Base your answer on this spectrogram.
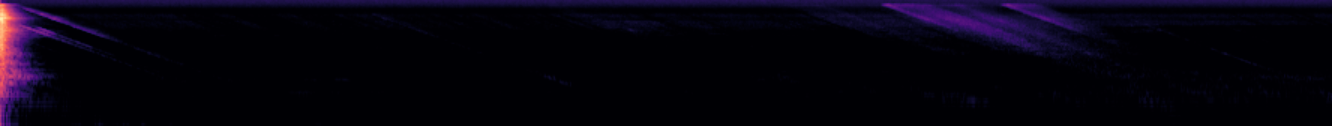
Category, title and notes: Sound effects > Other
Upstairs bathroom impulse response
Impulse response of the upstairs bathroom in my house. Tiny, brick wall and tile floor.
bathroom, ir, reverb, reverberation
